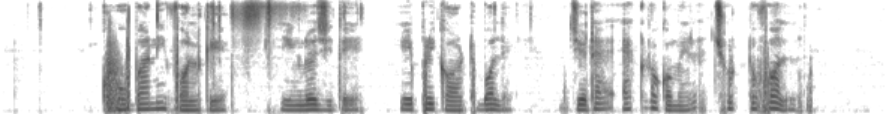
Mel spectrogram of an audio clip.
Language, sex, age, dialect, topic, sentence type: Bengali, male, 18-24, Standard Colloquial, agriculture, statement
